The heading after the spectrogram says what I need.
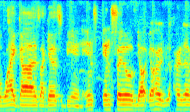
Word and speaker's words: incel: Intel. Explain. What's that? Is that Intel or Incel? No, incel, like INCEL.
